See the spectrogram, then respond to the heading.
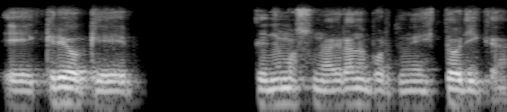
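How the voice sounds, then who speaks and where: Fairly low in pitch, a man speaks in a monotone, flat intonation. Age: 60s. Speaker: addiction specialist. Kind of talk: public talk.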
